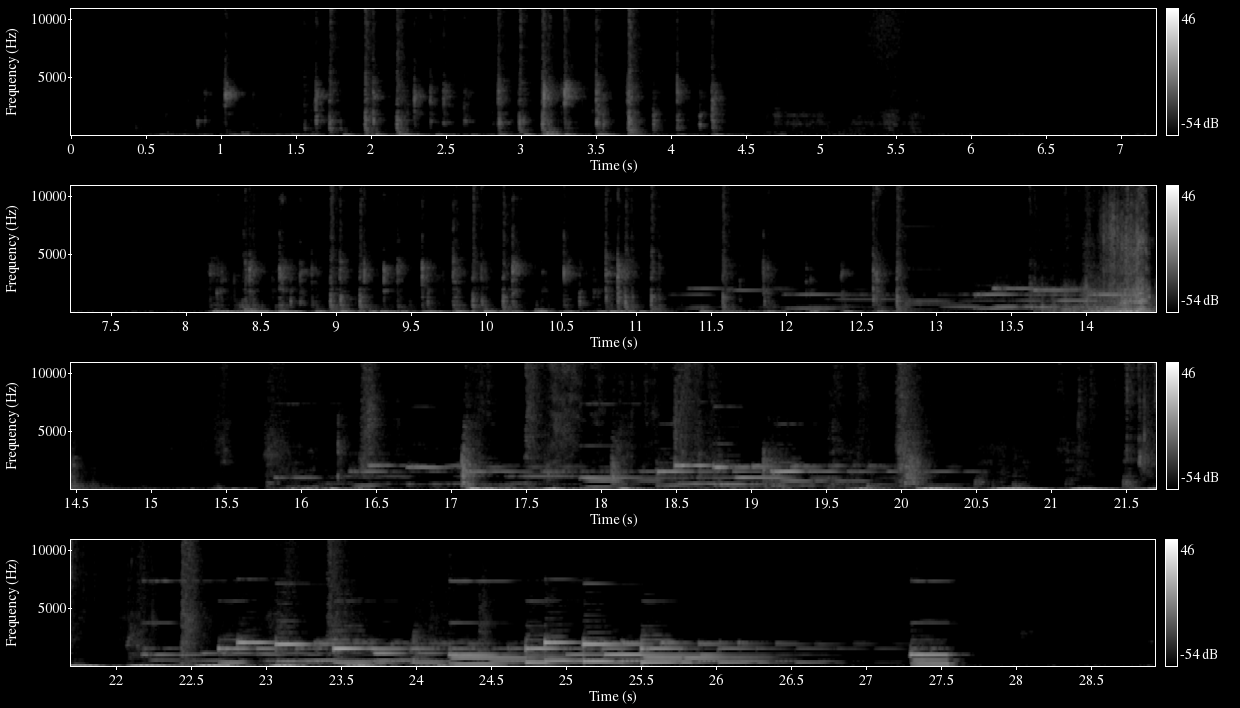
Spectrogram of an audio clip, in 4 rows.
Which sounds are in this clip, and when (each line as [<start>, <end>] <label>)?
[0.90, 4.51] keyboard typing
[8.09, 13.14] keyboard typing
[11.30, 14.59] phone ringing
[15.77, 20.71] phone ringing
[16.99, 23.71] footsteps
[22.08, 27.64] phone ringing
